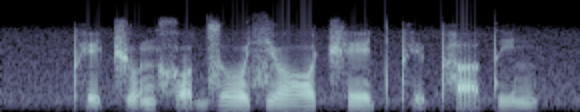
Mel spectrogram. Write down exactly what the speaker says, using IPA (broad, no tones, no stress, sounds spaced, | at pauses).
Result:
pʰ ḛ t͡ʃ o̰ n x ɔ̰ d͡z oː sʲ ɔː t͡ʃʰ eː tʲ pʰ ḛ pʰ a̰ t̪ i n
